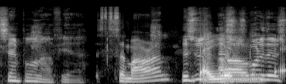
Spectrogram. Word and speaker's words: Cimarron: I didn't even look up how to pronounce this one. The Cimarron. You got it. This one's simple. It's simple enough. Yeah. Cimarron.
